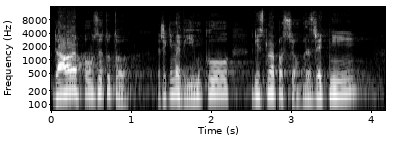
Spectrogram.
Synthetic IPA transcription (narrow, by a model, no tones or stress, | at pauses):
daːvaːmɛpowzɛt̪ut̪o | rɛkɲɛmɛviːjɪmku | ɡdɪsmɛpɾo̞scɛo̞bɛzr̝ɛt̪ɲiː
